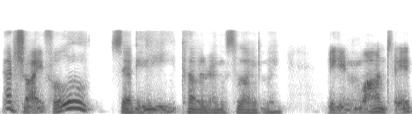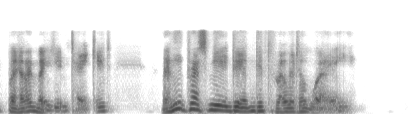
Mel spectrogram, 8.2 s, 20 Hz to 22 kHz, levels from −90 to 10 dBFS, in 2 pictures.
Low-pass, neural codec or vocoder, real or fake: 7.2 kHz; codec, 16 kHz, 1 kbps, FreqCodec, smaller model; fake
